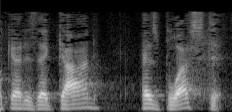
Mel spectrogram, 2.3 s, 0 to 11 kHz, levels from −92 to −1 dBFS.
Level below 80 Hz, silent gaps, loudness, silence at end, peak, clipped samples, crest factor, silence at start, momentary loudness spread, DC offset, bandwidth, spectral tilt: -64 dBFS; none; -25 LUFS; 0.1 s; -8 dBFS; under 0.1%; 18 dB; 0 s; 8 LU; under 0.1%; 8 kHz; -6 dB/octave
